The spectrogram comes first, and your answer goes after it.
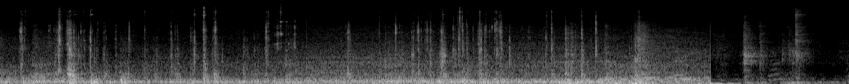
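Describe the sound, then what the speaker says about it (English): Motel room keys jangle in a steady metallic rattle close by, over a low road-vehicle rumble, with no talk, before the sound drops away near the end. "All right, guys, we got our keys."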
